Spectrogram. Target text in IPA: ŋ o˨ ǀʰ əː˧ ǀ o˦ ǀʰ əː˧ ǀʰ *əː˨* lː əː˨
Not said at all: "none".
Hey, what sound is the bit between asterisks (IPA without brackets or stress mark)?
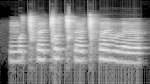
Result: əː˦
